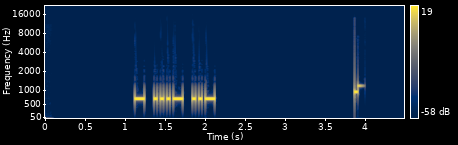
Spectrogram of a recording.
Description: Morse code, heard as a keyed tone, about 32 wpm, 700 Hz. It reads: TVU
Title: USA Call Sign Postfixes - 3 Letters 30wpm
